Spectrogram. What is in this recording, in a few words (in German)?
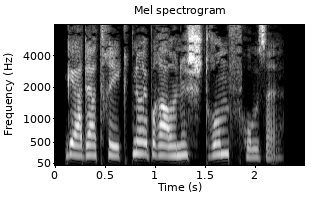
"Strumpfhose", deutsch; damenbekleidung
